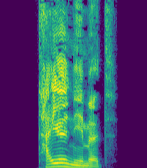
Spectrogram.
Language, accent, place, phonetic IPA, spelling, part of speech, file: German, Germany, Berlin, [ˈtaɪ̯lˌneːmət], teilnehmet, verb, De-teilnehmet.ogg
- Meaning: second-person plural dependent subjunctive I of teilnehmen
